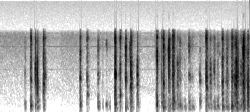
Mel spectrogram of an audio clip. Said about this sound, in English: You may hear the keys as they tap ahead.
